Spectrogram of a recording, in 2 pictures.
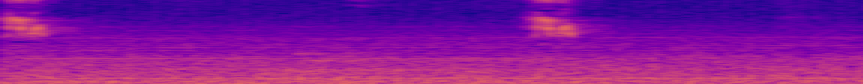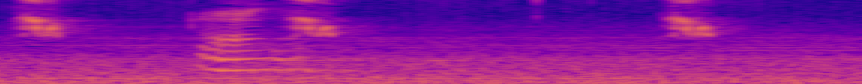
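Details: Jessica, a Siamese cat kept awake by birds, lets out one brief stuttering chirp of quick rising notes, surrounded by thin high bird chirps repeating every second or so over a low room hum.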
